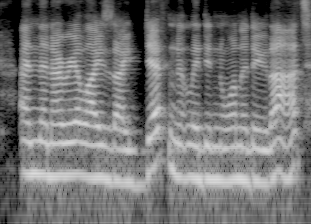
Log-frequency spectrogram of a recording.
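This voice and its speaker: A woman speaks with a British accent at a moderate pace. The background is quiet. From UK. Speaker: chemist and STEAM mentor. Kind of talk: panel discussion.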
